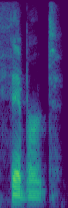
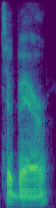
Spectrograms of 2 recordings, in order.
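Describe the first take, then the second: First: The surname does not sound like 'T-bear'. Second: The surname sounds like 'T-bear'. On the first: The speaker calls it wrong. "we've been saying" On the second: The speaker calls it right. "That's how it's pronounced"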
